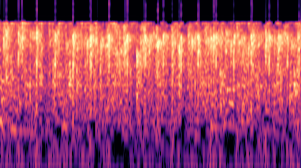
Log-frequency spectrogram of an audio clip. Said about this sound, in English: To clap really loud so Marquise can hear us all the way from Chicago.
